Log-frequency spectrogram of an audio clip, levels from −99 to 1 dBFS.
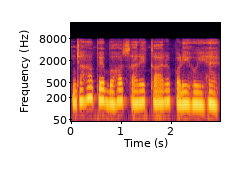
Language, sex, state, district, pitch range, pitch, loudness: Hindi, male, Jharkhand, Palamu, 145-165 Hz, 150 Hz, -14 LUFS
